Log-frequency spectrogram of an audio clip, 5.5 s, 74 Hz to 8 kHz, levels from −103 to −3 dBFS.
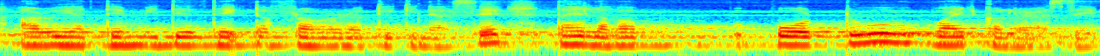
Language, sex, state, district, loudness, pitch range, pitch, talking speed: Nagamese, female, Nagaland, Dimapur, -18 LUFS, 175-185 Hz, 185 Hz, 175 wpm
